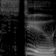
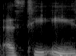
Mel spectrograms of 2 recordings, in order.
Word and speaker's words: Ste: John and Ste Pickford, not Stu, S-T-E, Ste. I don't even know if I'm pronouncing that right.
